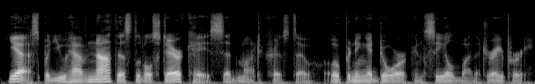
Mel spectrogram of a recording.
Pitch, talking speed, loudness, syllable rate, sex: 85 Hz, 200 wpm, -21 LUFS, 5.7 syllables/s, male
